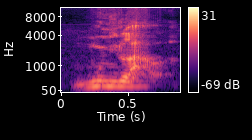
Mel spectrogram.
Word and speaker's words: Munilal: Okay, Francis says I'm pronouncing it right. Yeah, I like that name. Munilal.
